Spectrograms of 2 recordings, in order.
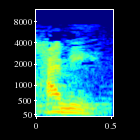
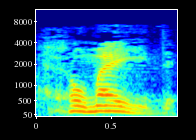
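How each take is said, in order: First: The first vowel is an open a sound. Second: The first vowel is a rounded u sound. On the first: The speaker calls it wrong. "مو حميد" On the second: The speaker calls it right. "يقرأ حميد"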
